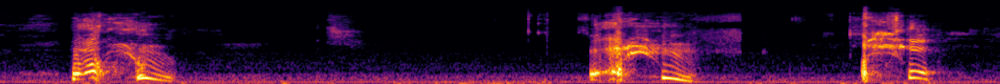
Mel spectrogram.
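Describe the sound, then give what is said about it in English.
Three sharp sneezes, the first standing alone and the last two coming closer together, each a loud burst with a quick falling vocal edge over a steady low hum. “Bless you.”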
